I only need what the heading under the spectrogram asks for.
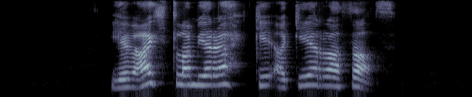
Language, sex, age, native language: Icelandic, female, 50-59, Icelandic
